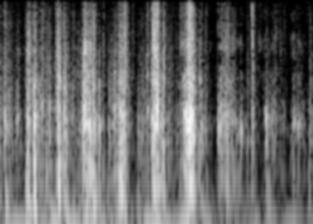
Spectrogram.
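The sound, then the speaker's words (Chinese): Horse hoofbeats, many clip-clopping strikes in an uneven running rhythm with fairly steady loudness, heard alone. “你们听 啊， 我听见后面有马蹄声，哎，是不是啊？”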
